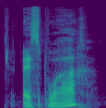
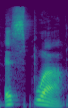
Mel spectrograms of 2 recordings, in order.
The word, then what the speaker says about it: espoir: Espoir. – That's it. So it sounds more like an E grave, doesn't it? Espoir. – Espoir. – Okay, it's not espoir. It could be espoir as well, espoir.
